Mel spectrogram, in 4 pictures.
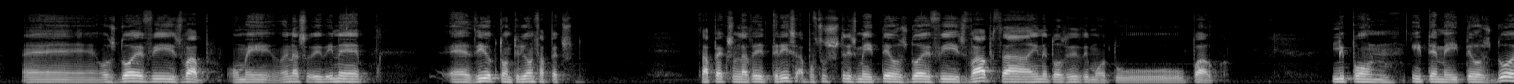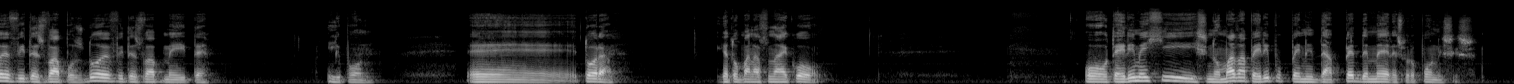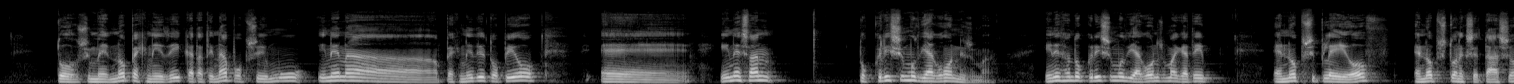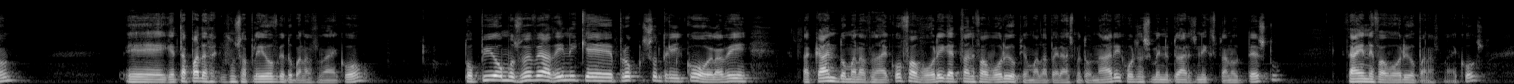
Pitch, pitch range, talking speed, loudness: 125 Hz, 115-145 Hz, 145 wpm, -21 LUFS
